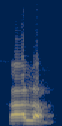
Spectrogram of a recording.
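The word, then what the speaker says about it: column: ऐसे ये सर एम एन आ गया तो एम गया एन रह गया, ऑटम, एन गया एम रह गया, आठम, कालम।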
